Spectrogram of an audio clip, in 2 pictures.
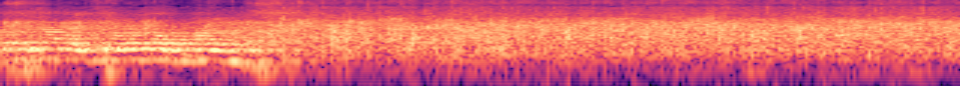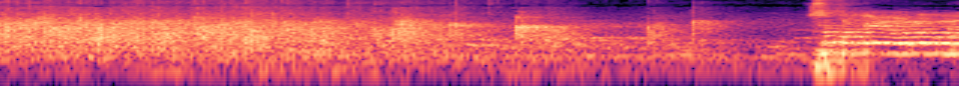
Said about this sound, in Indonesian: Kalau tepuk tangan jangan setengah-setengah lagi, orang malas.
